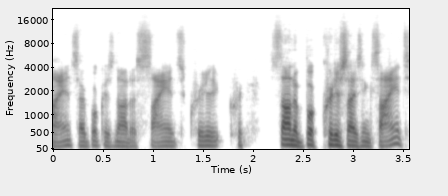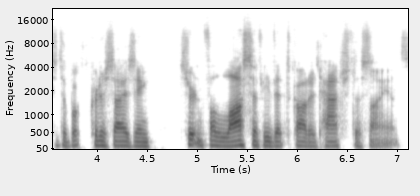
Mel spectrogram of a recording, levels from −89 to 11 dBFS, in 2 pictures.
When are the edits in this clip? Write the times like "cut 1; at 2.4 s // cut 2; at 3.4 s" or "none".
none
